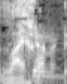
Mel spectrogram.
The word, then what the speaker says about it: Raichlin: Is it Raichlin? – It's pronounced Raichlin. – Raichlin.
